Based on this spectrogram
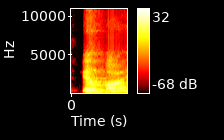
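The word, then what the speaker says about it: Ylva: I believe, is it pronounced Ilva? Ilva, yeah, it's a Swedish, and it's the Swedish word for female wolf.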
